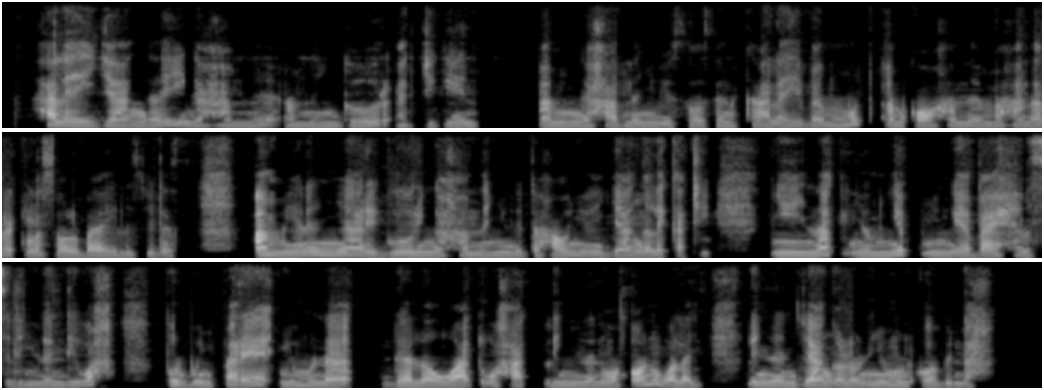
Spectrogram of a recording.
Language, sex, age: Wolof, female, 36-49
